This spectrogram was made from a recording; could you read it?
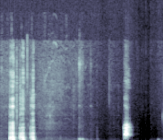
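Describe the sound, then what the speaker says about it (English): A dog named Gus Gus lets out three quick barks in a row, then falls quiet apart from one short low woof and a single higher yelp after a pause, fairly close and with no talking over it. "Now the dog is going to start."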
